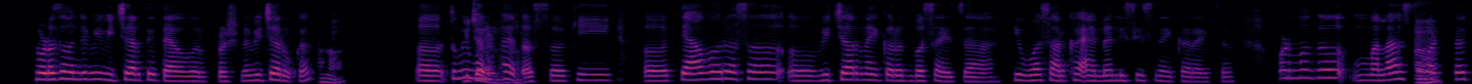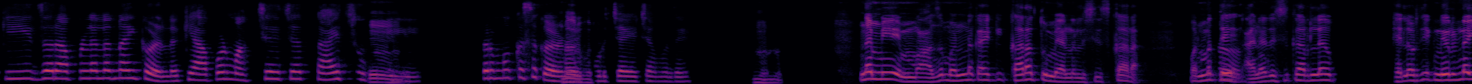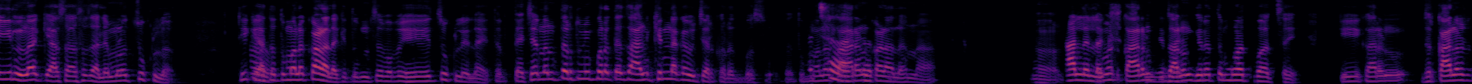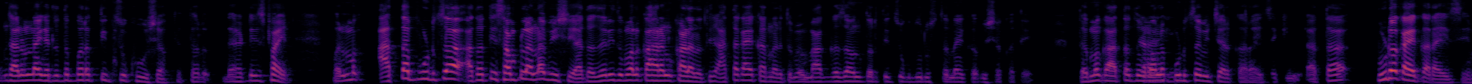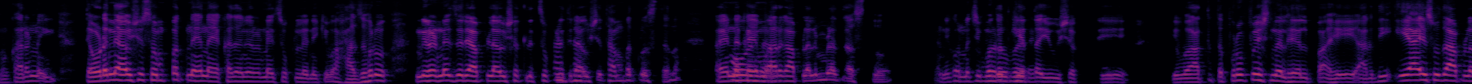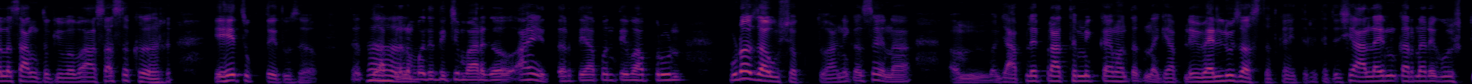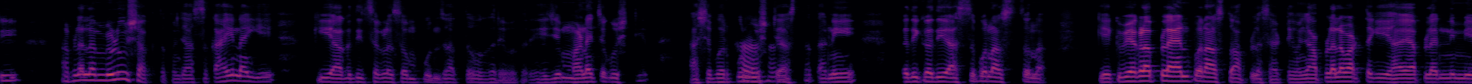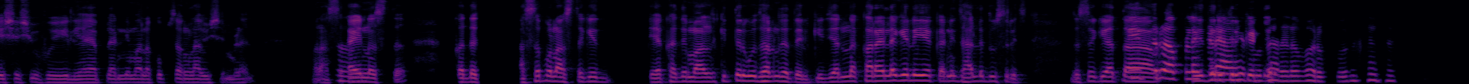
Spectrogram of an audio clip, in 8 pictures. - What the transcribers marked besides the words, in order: in English: "अ‍ॅनॅलिसिस"; in English: "अ‍ॅनॅलिसिस"; in English: "अ‍ॅनॅलिसिस"; unintelligible speech; in English: "दॅट इज फाईन"; laughing while speaking: "हजारो निर्णय जरी आपल्या आयुष्यातले चुकले तरी आयुष्य थांबत नसतं ना"; unintelligible speech; in English: "प्रोफेशनल हेल्प"; laughing while speaking: "असं-असं कर हे-हे चुकतं आहे तुझं"; in English: "व्हॅल्यूज"; in English: "अलाइन"; chuckle
- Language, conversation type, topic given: Marathi, podcast, अनेक पर्यायांमुळे होणारा गोंधळ तुम्ही कसा दूर करता?
- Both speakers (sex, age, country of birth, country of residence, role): female, 40-44, India, India, host; male, 35-39, India, India, guest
